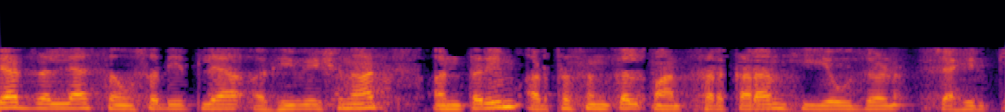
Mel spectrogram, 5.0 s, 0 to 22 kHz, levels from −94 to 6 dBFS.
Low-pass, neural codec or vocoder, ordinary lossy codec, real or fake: 3.6 kHz; none; AAC, 16 kbps; real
